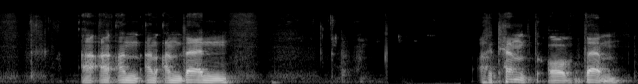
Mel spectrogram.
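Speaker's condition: Stuttering; stuttering with blocks, neurological predisposition, attended speech courses and speech forums; blocks and stumbles, sometimes fluent with friends, fluent in rehearsed solo talk after repeated practice; repeated sounds, blocks

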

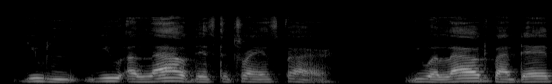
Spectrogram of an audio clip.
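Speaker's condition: Cerebral palsy, spastic quadriparesis

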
